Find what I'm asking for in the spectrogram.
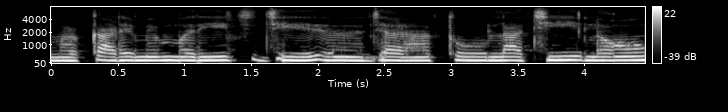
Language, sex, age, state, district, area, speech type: Hindi, female, 30-45, Uttar Pradesh, Ghazipur, rural, spontaneous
